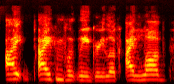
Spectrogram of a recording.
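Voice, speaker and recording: A woman's voice: medium pitch, steady tone, quick pace, dry recording, dull audio. A woman guest talking about her work as a fantasy author, chatty and enthusiastic, on a video call. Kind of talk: casual interview conversation.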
